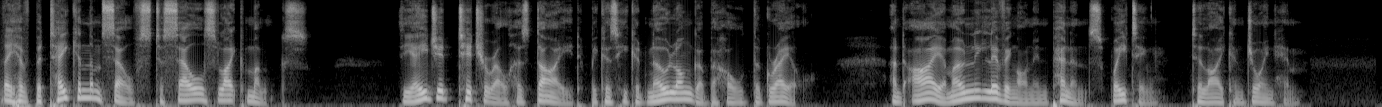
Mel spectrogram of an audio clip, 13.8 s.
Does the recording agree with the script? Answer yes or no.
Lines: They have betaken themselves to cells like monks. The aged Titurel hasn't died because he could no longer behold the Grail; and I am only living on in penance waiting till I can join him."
no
